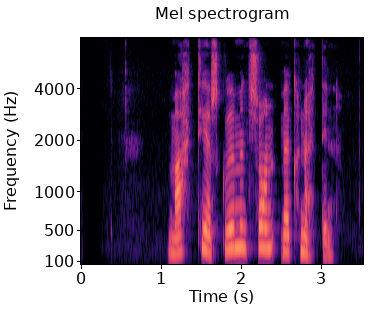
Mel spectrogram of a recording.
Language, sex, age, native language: Icelandic, female, 40-49, Icelandic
